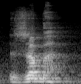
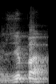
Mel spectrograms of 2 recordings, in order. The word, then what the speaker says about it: ذبح: اب اس کو بھی، اس لفظ کو لوگ غلط بولتے ہیں، بلکہ زال کے نیچے زیر دے دیتے ہیں اور ذبح کہہ دیتے ہیں۔ وہ سارے اعراب کو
